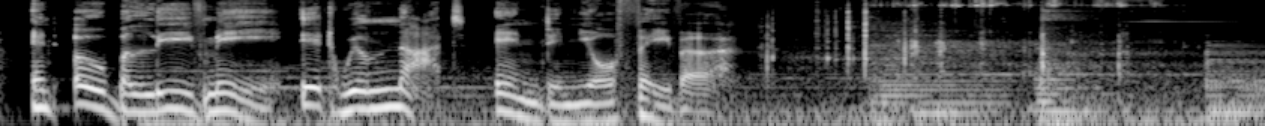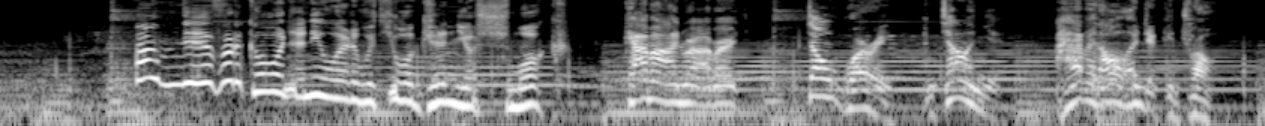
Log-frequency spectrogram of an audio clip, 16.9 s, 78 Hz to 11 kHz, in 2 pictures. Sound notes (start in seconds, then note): 5.4 chains clanking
